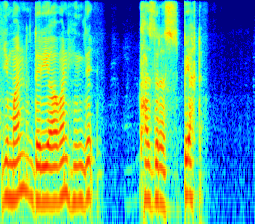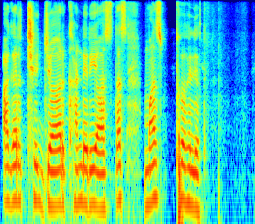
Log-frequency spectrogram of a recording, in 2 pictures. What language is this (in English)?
Kashmiri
